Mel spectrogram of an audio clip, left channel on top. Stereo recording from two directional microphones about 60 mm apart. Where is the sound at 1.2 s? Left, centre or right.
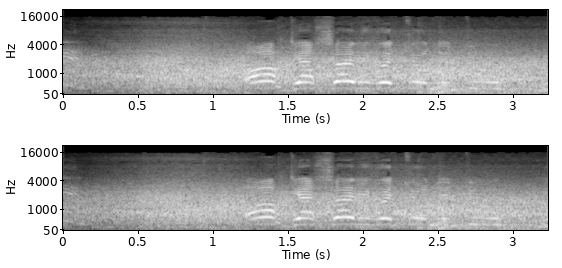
Right.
